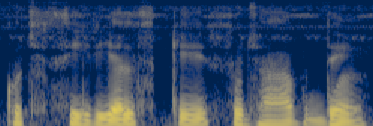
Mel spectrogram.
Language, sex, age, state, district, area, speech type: Hindi, male, 18-30, Madhya Pradesh, Jabalpur, urban, read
